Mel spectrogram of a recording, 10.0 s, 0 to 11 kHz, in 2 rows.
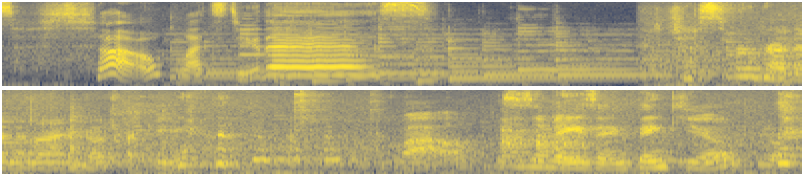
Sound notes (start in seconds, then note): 6.2 giggles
